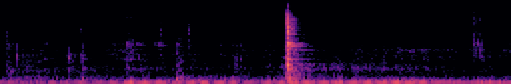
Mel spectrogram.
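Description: Small clicks and taps of hand tools being handled, picking through a screwdriver bit set, with one sharp click about three seconds in, over a low steady hum.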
